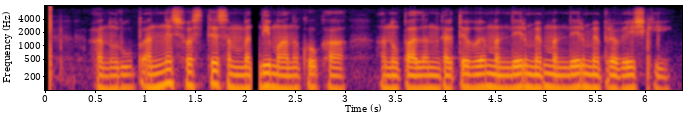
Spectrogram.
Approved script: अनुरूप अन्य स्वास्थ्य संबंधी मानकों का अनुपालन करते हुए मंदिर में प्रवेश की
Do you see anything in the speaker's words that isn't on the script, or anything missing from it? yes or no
yes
